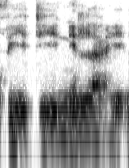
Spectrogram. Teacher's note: lafaz jalalahnya dibaca tipis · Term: lafzul jalalah tarqiq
